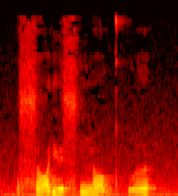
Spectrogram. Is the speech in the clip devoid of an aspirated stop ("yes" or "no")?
no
